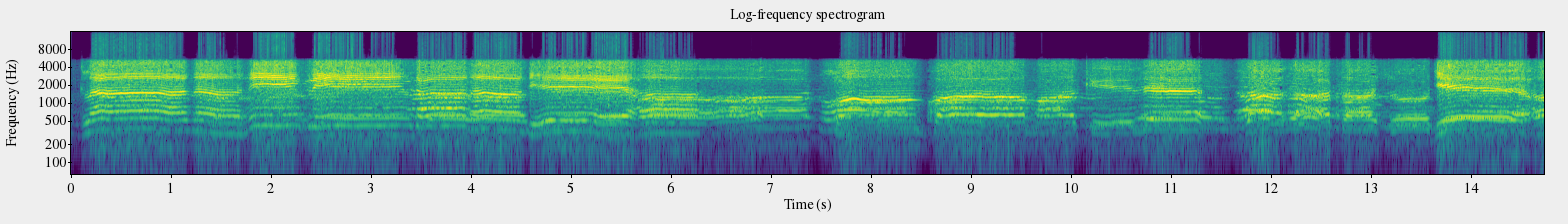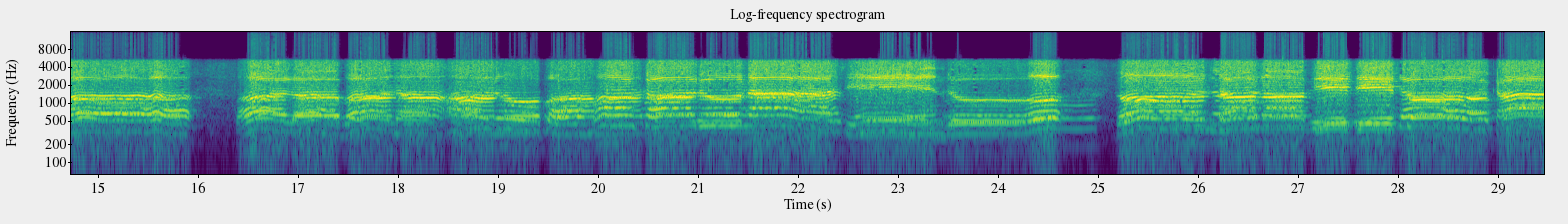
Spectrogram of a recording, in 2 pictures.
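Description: A man's voice chanting a Sanskrit devotional verse to a slow melody, in four long sung lines with brief breaks between them.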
